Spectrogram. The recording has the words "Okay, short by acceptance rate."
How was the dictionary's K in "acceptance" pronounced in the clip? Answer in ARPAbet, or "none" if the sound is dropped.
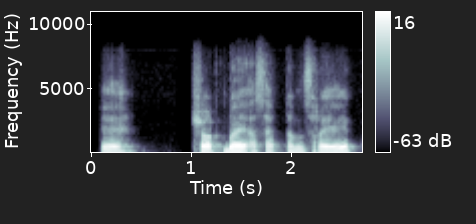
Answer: none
